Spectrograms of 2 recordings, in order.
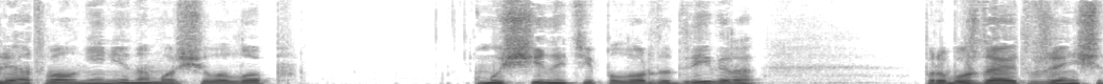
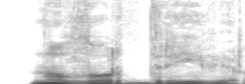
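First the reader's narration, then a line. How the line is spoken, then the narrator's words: Soft, gentle. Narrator (Russian): начала она мягко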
